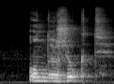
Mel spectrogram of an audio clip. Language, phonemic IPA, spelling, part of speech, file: Dutch, /ˌɔndərˈzukt/, onderzoekt, verb, Nl-onderzoekt.ogg
- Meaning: inflection of onderzoeken: 1. second/third-person singular present indicative 2. plural imperative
